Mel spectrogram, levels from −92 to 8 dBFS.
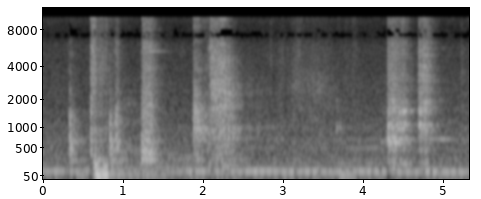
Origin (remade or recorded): recorded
